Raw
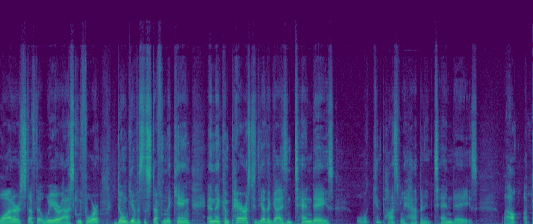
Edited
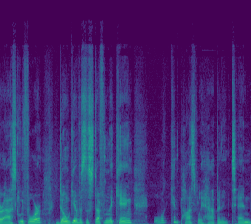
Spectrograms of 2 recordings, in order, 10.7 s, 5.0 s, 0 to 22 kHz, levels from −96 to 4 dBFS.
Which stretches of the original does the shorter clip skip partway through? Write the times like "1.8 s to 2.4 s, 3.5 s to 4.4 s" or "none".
4.1 s to 7.0 s

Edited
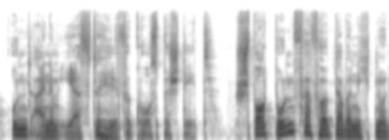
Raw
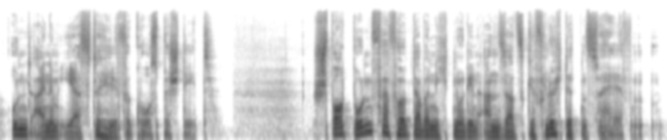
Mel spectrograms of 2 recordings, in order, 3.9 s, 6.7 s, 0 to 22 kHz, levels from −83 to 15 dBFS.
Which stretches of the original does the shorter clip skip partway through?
2.3 s to 3.0 s

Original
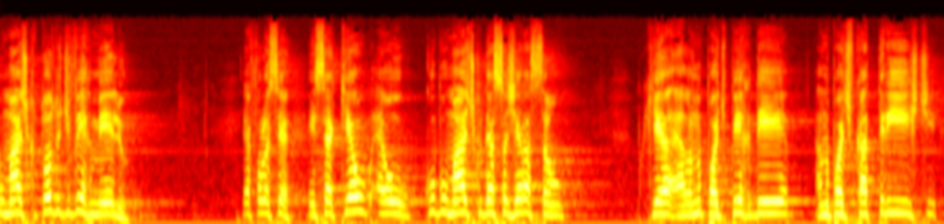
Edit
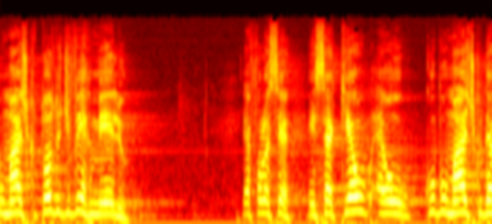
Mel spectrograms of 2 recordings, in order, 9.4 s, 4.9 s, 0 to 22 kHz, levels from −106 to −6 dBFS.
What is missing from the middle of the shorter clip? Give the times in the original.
none

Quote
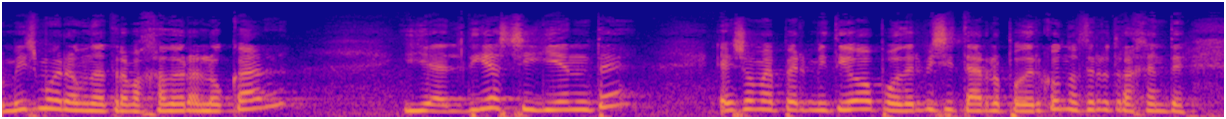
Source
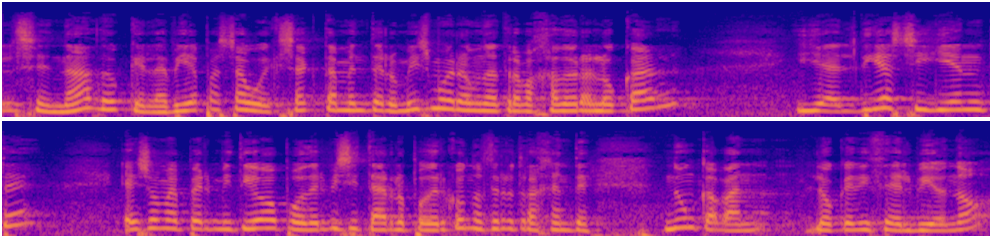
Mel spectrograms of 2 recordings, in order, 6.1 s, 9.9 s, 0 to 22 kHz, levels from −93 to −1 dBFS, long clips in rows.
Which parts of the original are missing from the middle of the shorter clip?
none

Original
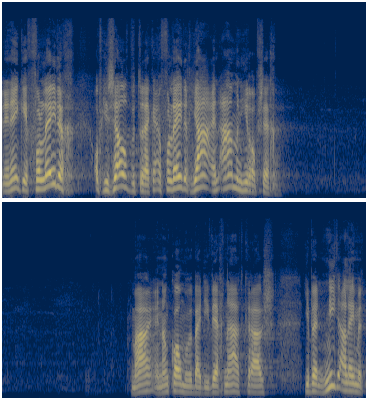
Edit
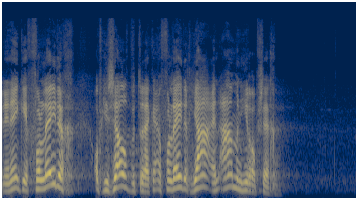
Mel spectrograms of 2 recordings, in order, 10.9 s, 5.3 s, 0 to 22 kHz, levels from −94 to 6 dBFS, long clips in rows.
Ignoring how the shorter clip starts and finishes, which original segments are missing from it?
none

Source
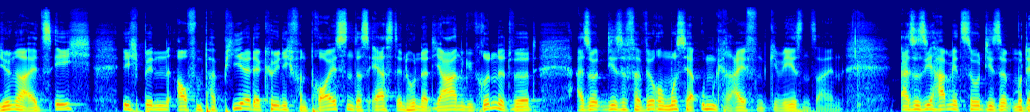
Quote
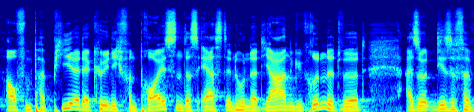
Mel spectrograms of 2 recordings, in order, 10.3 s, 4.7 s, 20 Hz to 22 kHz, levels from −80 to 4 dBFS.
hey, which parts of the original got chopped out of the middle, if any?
none

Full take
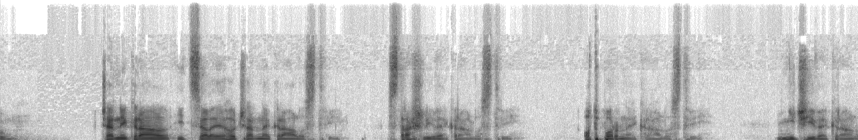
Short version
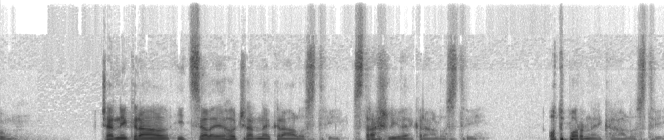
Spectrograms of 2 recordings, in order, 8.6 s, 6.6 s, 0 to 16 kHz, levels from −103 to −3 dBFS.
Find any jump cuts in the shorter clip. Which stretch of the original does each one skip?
3.5 s to 3.8 s

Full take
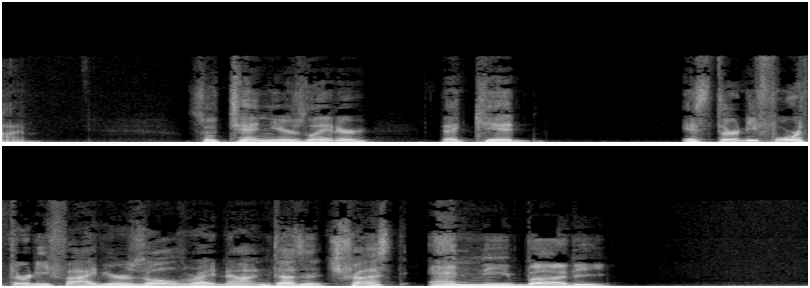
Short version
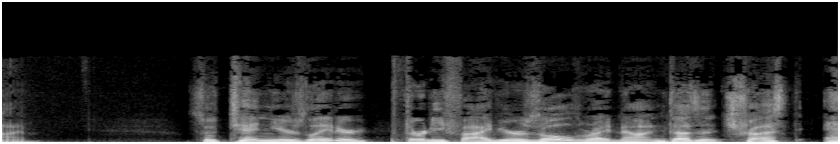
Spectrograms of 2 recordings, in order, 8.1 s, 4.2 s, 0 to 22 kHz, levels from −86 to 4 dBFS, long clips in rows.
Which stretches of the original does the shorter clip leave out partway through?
1.9 s to 4.0 s

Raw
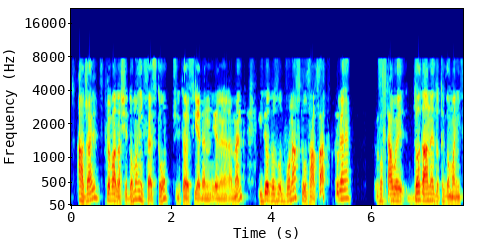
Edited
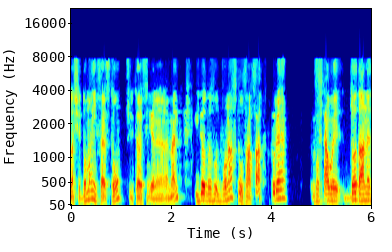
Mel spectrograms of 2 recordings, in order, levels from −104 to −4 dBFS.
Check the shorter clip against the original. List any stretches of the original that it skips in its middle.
2.5 s to 2.8 s

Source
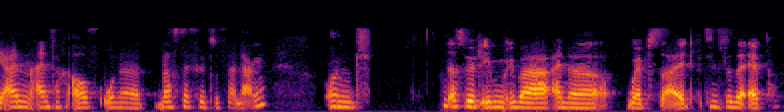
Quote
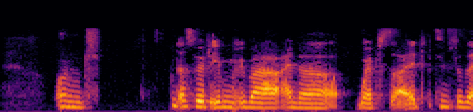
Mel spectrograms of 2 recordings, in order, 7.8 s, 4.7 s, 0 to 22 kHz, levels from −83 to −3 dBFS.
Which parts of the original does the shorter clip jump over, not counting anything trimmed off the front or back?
none

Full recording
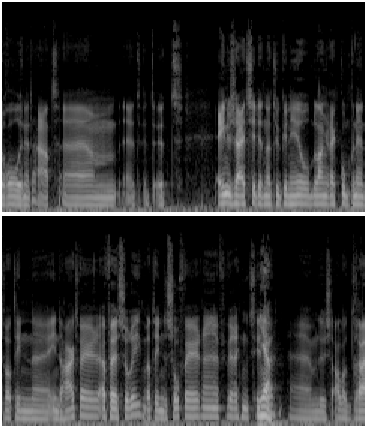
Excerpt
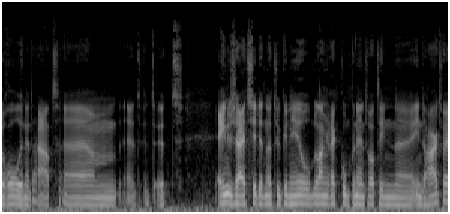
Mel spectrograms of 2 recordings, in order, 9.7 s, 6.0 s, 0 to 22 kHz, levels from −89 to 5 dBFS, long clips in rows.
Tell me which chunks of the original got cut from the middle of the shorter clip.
none

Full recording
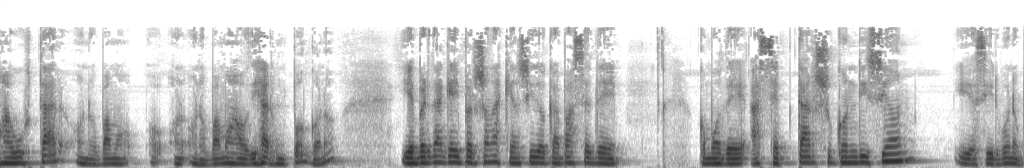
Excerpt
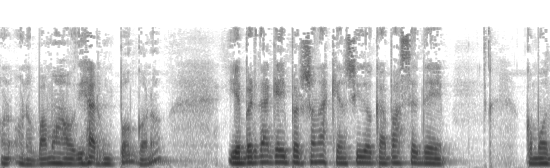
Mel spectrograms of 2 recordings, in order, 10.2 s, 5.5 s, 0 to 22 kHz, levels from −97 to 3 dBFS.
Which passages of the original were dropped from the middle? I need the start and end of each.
none

